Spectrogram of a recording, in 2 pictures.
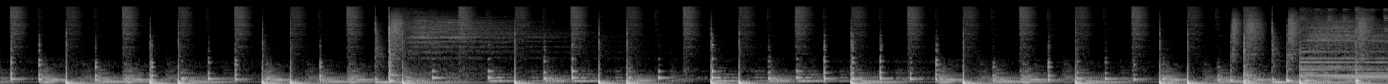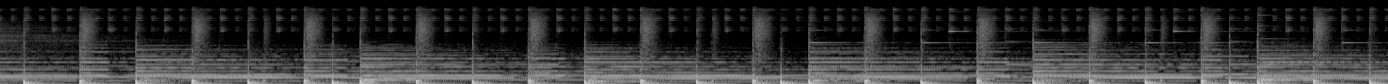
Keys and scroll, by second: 3.7 l, 7.3 l.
